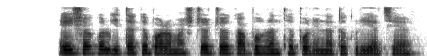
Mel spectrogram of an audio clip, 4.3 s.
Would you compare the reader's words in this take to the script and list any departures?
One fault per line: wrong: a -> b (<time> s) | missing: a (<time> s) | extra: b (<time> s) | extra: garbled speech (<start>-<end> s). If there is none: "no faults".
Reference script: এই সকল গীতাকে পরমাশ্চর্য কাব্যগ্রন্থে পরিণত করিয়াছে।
no faults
